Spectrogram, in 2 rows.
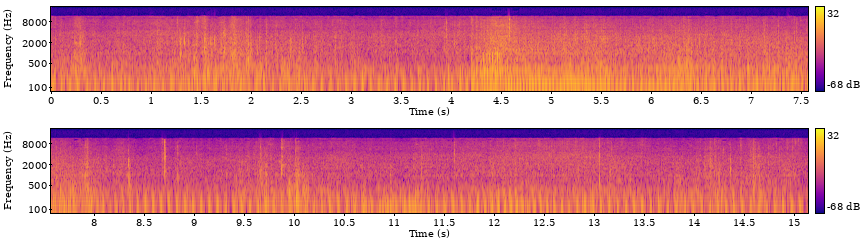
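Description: A Kuba MX 220 motorcycle engine on a steep downhill forest road in the Bolu mountains, throttle eased off, a steady low drone with wind buffeting the microphone and a brief louder rev partway through.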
